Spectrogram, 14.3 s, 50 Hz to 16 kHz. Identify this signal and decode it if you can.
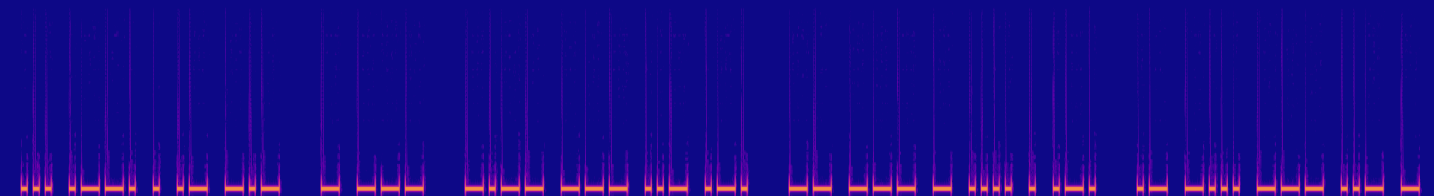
Morse code, heard as a keyed tone, about 20 wpm, 700 Hz. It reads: SPEAK TO YOUR MOTHER ABOUT
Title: Sentences from Top 1100 Words 20wpm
